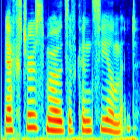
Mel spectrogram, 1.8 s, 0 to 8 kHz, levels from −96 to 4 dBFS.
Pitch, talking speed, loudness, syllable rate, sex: 225 Hz, 135 wpm, -15 LUFS, 5.5 syllables/s, female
